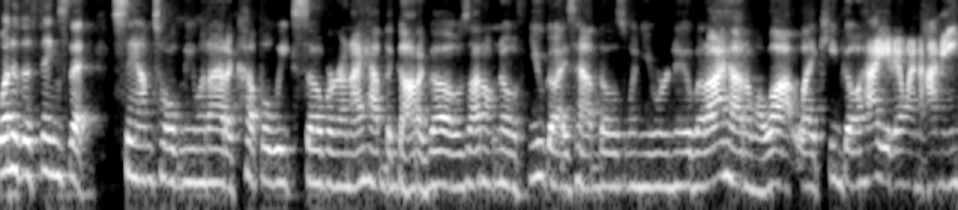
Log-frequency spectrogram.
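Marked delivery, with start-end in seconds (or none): 8.6-9.6 put-on small, little voice of an old-timer. Retelling what Sam would say when she was newly sober: imitating Sam's little voice. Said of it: "with that little voice that those old timer guys had".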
